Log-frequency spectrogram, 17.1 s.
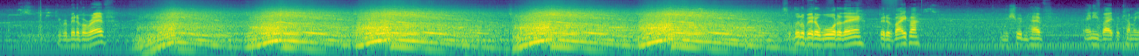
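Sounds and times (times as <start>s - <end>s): car engine revving: 1.6s - 17.0s.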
